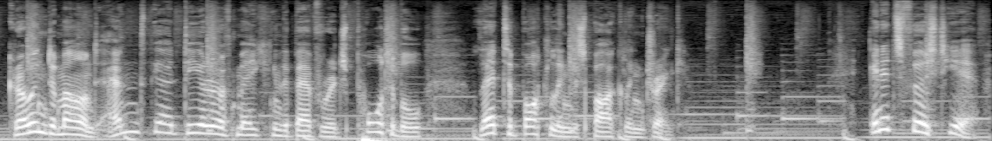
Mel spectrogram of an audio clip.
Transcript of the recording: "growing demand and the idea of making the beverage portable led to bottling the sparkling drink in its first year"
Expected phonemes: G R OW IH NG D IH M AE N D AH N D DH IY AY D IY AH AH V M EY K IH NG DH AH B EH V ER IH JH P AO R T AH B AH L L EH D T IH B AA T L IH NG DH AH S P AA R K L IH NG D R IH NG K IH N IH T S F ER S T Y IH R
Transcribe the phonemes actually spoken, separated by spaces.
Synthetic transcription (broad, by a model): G R OW IH NG D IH M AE N D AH N DH IY AY D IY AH AH V M EY K IH NG DH AH B EH V ER IH JH P AO R T AH B AH L L EH D T IH B AA T L IH NG DH AH S P AA R K L IH NG D R IH NG K IH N IH T S F ER S T Y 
